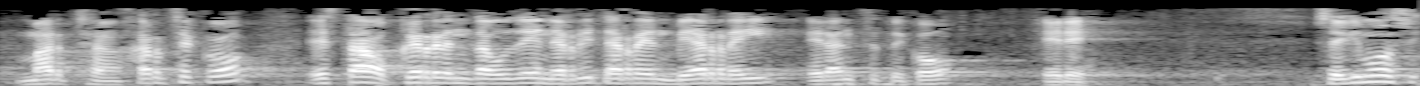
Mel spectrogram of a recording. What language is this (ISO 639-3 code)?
eus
